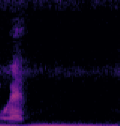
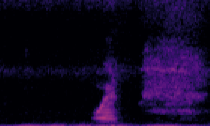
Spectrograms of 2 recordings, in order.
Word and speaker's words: Nguyệt: No, it's pronounced Nguyệt. Nuet. Nguyệt.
